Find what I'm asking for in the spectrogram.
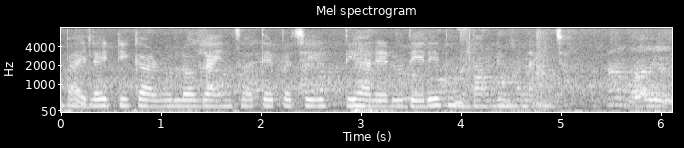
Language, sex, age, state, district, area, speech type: Nepali, female, 18-30, West Bengal, Darjeeling, rural, spontaneous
